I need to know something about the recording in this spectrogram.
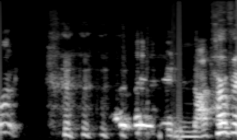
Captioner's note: chuckles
